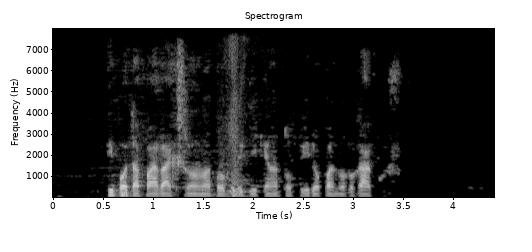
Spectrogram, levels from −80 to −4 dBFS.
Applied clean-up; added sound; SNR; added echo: classical method spectral subtraction.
